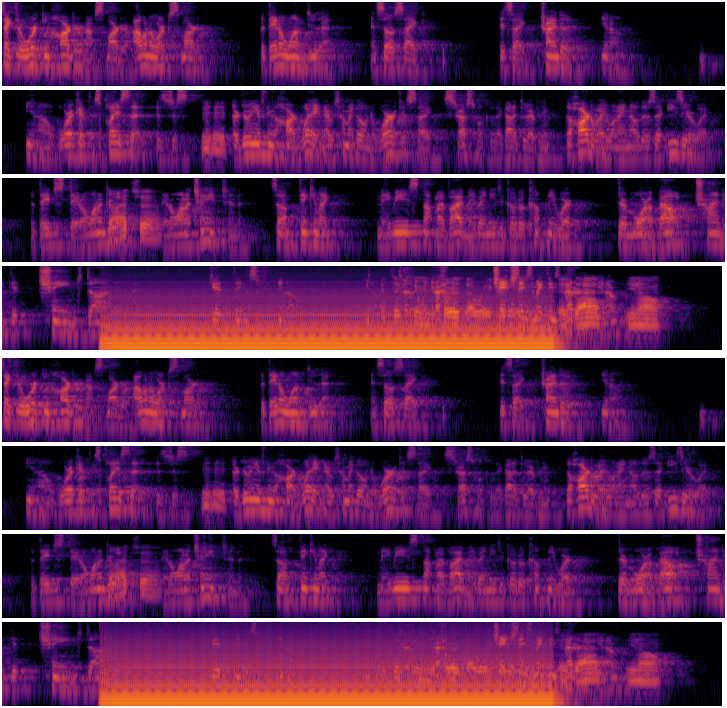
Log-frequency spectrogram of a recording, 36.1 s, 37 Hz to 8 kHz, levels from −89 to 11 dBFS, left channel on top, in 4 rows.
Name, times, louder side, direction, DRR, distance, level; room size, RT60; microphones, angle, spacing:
voice 1, 0.0-2.5 3.2-4.1 4.6-5.2 6.2-7.2 7.5-7.8 9.3-11.4 11.9-17.9 18.5-19.6 20.1-21.1 21.4-22.2 22.8-25.2 25.8-27.3 27.6-28.8 29.7-30.9 31.6-32.7 33.3-34.8, left 4 dB, 35° left, 1 dB, 2.4 m, -37 dB
voice 2, 11.5-11.8 19.4-20.1 31.9-33.8 34.1-34.6 34.9-35.4, left 4 dB, 65° left, 8 dB, 0.6 m, -34 dB
sound 1, 28.3-34.0, equal, 90° right, 0.9 m, -26 dB
28.0 x 21.0 x 4.4 m, 0.91 s
head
